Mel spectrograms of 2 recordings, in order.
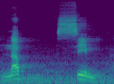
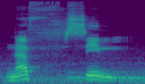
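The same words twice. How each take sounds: First: The f sound is cut off abruptly. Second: The f sound is drawn out and flows. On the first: The speaker calls it wrong. "Yang tidak boleh itu gini, naf bunyi tetapi tidak mengalir. itu salah" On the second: The speaker calls it right. "Sampai dia mengalir"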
